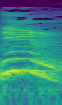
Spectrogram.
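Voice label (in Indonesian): "Rusa", Indonesian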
